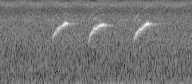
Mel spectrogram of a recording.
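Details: Three rising, high whistled notes from a male olive-backed tailorbird kept for training other birds, spaced about half a second apart over faint background noise.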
